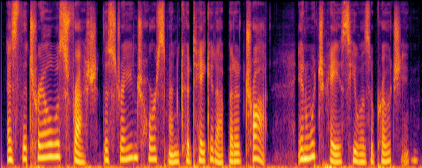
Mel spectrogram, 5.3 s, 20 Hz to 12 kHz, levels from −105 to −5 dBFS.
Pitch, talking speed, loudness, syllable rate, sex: 185 Hz, 225 wpm, -19 LUFS, 5.6 syllables/s, female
